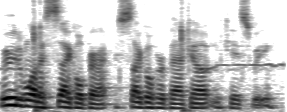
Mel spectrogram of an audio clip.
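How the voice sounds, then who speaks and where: A man's voice: medium pitch, animated, fairly quick, warm tone. A man giving casual gameplay commentary as a streamer, thinking aloud and reading game text out as he plays. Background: game music.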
